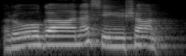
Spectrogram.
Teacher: because rogan ends in n and asheshan starts with a, it becomes roganasheshan.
